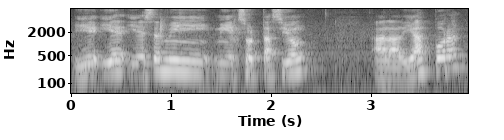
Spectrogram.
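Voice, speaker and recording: Heard over noisy AM radio, a guest from Puerto Rico gives emphatic political commentary in a Puerto Rican accent, using repetition for emphasis. His unhurried voice is a little high, expressive, and somewhat bright.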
